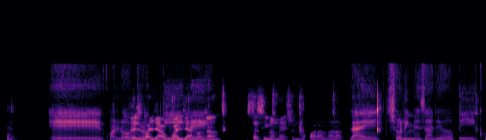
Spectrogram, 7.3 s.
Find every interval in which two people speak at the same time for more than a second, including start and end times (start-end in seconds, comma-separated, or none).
1.9-3.2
